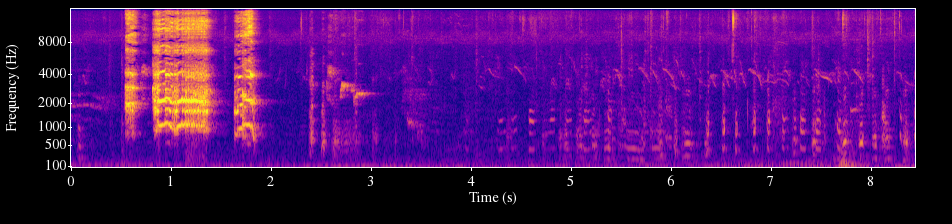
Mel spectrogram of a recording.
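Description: A junglefowl gives a loud, clipped crow in three quick harsh bursts, followed by softer scattered clucks and rustling.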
